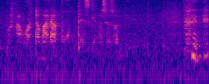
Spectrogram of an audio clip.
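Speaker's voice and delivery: hushed, unvoiced reminder; whispered aside. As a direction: whisper it like a secret tip to the class. Whispered aside reminding students to take notes. (susurrando un aviso)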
